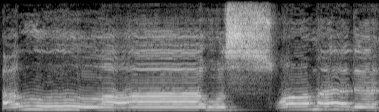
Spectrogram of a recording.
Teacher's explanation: لام کے اوپر کھڑا زبر ہے، 1 سیکنڈ لمبا کریں گے۔ ہا کو صاد کے ساتھ ملا کے پڑھا جائے گا اور صاد موٹے حروف میں سے آتا ہے، اس کو پر یعنی موٹا پڑھا جائے گا۔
